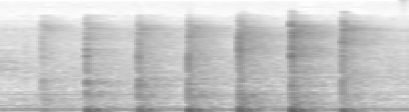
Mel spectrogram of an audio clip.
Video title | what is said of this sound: Bread Making | i'm listening for that nice hollow sound so that i'd say it's pretty much done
